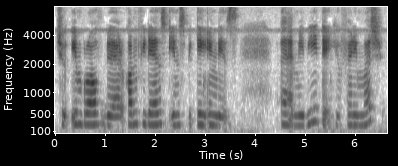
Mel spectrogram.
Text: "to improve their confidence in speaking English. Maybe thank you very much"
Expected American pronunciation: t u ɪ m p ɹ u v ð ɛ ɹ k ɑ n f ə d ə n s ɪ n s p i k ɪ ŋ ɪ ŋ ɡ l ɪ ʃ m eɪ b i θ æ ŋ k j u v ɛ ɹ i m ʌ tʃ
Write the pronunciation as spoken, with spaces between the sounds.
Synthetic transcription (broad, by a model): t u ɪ m p ɹ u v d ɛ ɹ k ɑ n f ə d ə n s ɪ n s p i k ɪ ŋ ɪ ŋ ɡ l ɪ s m eɪ b i t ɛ ŋ k j u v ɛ ɹ i m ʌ tʃ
